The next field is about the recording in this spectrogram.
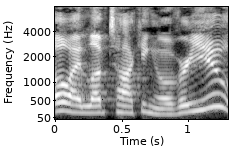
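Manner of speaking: mock feigned surprise, innocent, playing dumb. Retelling a reality show scene, imitating playing dumb. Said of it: "Sierra plays dumb".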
